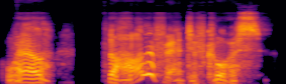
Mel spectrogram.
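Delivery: put-on croaky old woman voice. Game master voicing a hag answering the party's question: croaking hag voice. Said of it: "she croaks".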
